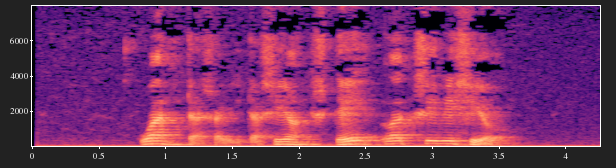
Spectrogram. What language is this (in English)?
Catalan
